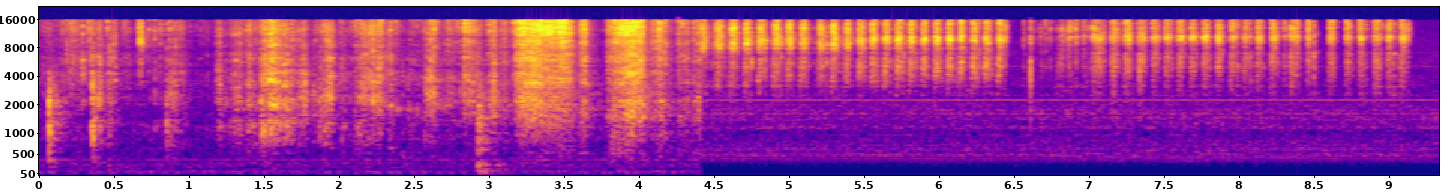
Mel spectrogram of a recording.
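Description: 280-grit sandpaper rubbed by hand round a small insert of a Steyr AUG receiver, easing a part that fits too tightly. The strokes are irregular at first, then about halfway through turn into a quick, even rhythm.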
